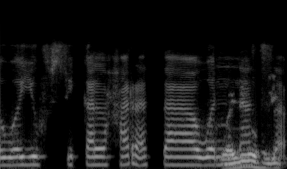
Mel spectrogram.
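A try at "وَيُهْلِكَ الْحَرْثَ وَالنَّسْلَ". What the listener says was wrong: Wayuhlika, bukan wayufsika. Wayuhlikal haratha.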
